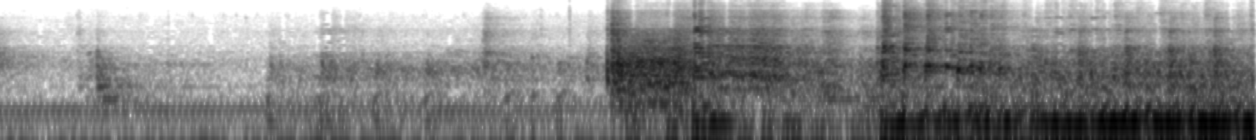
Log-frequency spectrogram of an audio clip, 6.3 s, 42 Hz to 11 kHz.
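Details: 1947 Farmall M first start after clutch removal and belly pump service: starter cranks, engine catches and settles into steady even idle about three and a half beats a second; pump noise stops, normal.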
